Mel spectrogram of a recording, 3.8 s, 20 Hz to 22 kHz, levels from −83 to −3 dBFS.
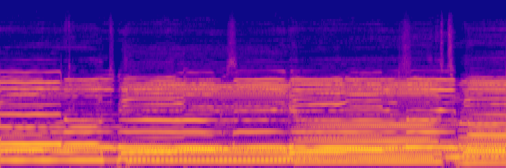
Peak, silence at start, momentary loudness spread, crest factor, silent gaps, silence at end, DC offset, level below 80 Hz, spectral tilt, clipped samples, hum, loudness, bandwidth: -6 dBFS; 0 s; 3 LU; 12 dB; none; 0 s; under 0.1%; -58 dBFS; -7 dB/octave; under 0.1%; none; -19 LUFS; 13 kHz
